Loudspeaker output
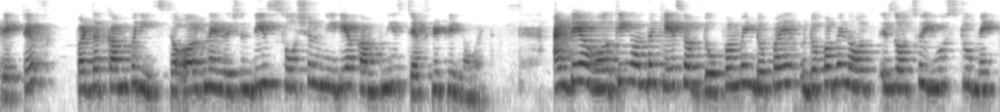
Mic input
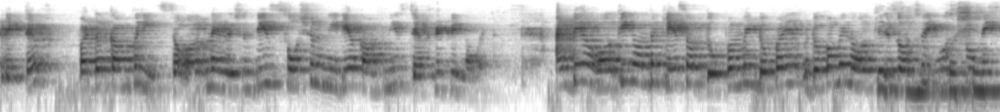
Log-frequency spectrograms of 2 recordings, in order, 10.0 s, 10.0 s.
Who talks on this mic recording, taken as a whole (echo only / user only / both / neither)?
both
